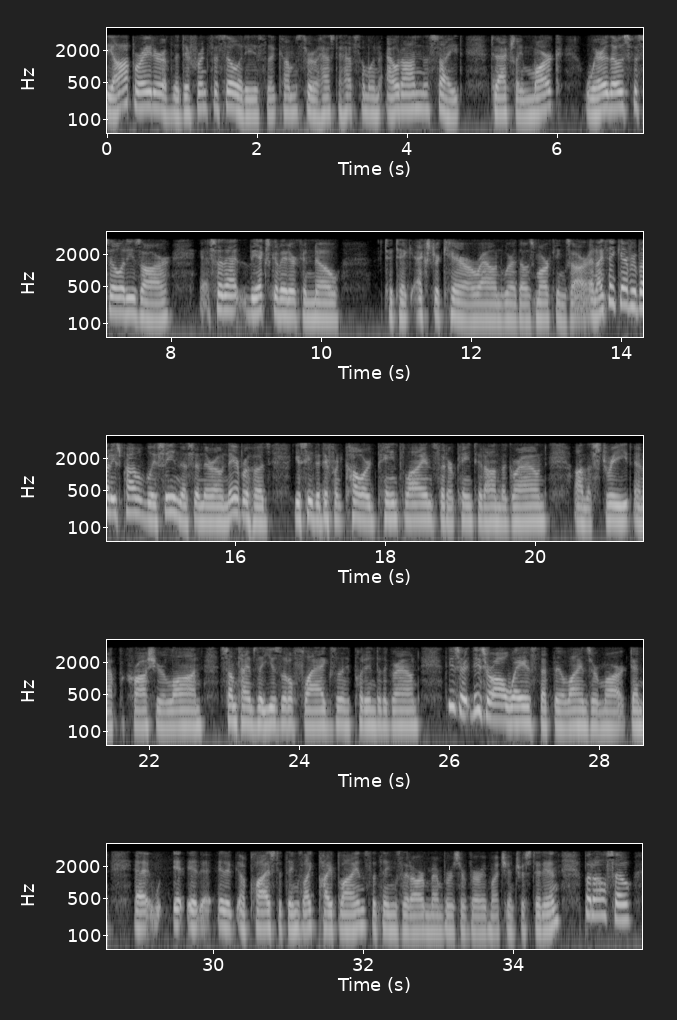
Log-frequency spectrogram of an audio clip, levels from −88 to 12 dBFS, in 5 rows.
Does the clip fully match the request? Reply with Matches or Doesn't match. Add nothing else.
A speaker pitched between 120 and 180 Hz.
Matches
